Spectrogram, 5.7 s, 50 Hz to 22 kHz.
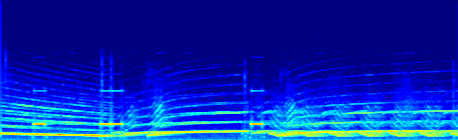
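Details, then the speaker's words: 2012 Lifeline emergency vehicle on a Ford chassis, two-tone siren operated from the steering wheel horn ring: clear siren sweeps smoothly in pitch, then switches to a rapid repeating yelp; working properly. "Oh, it's got the two-tone siren, so it sounds like an armada of emergency vehicles are coming down the road."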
